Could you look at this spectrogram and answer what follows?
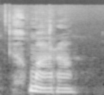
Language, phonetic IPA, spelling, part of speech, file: Polish, [ˈxmara], chmara, noun, LL-Q809 (pol)-chmara.wav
